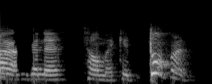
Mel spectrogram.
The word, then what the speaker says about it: 煮饭: 煮饭. 煮饭? 煮 is cook. 煮饭. 煮. Yeah. Can you spell To it cook phonetically?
